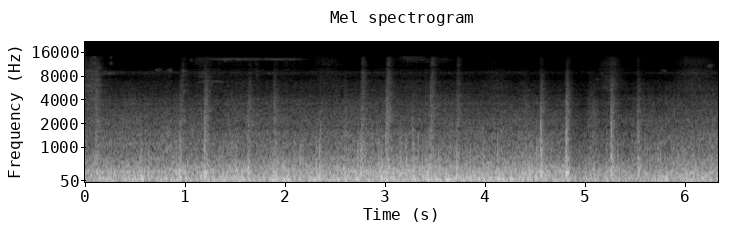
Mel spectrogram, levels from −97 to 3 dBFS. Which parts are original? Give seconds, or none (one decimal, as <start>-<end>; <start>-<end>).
0.0-6.3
